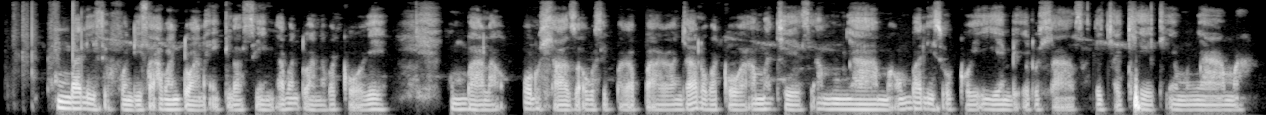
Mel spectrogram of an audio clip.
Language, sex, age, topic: North Ndebele, male, 18-24, education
